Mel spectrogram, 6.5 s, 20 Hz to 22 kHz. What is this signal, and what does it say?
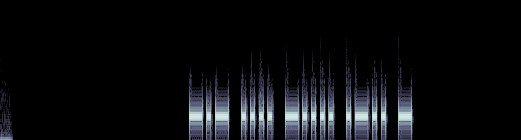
Morse code, heard as a keyed tone, about 22 wpm, 700 Hz. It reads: KH6LT
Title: USA Call Signs - 5 Characters - Repeated 2x - 22wpm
